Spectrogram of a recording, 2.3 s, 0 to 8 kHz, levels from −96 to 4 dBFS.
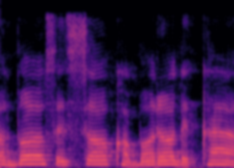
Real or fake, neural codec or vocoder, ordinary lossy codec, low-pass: fake; codec, 44.1 kHz, 7.8 kbps, Pupu-Codec; none; 7.2 kHz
